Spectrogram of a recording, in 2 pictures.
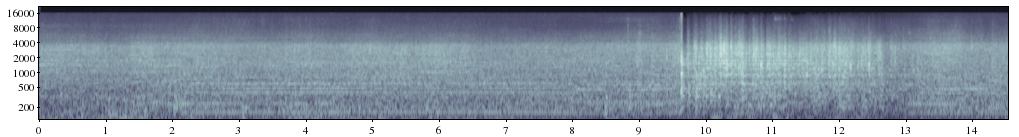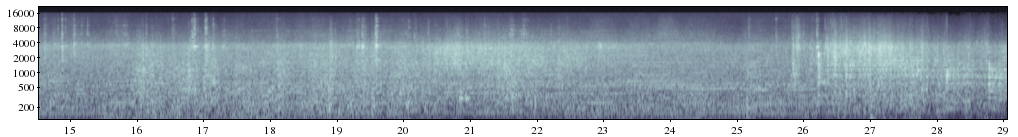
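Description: Diesel engines of a Volvo EC460BLC crawler excavator and a CAT 735C articulated dump truck running steadily under load. Crushed rock crashes and rattles as the excavator loads it into the truck's dump body, several times: about a third of the way in and again later.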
